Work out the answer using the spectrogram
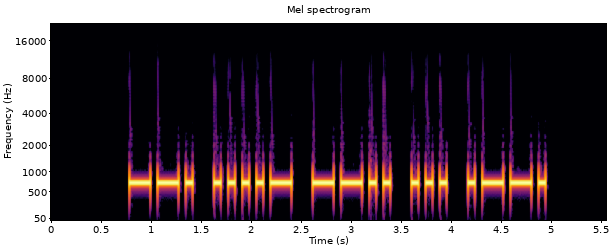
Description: Morse code, heard as a keyed tone, about 17 wpm, 700 Hz. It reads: G4ZSP
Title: DXCC-100 Call Signs - 5 Characters - 17wpm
